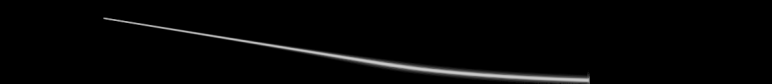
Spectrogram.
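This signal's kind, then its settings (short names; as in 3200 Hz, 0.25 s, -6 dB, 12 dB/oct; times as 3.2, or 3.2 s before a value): log sweep 8900 Hz -> 190 Hz 4.85 s -13 dBFS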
